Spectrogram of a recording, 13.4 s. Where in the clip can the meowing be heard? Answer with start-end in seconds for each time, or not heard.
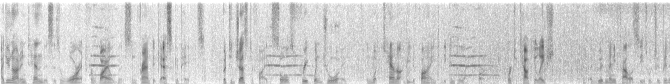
1.8-2.4, 5.2-6.8, 8.9-10.1.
